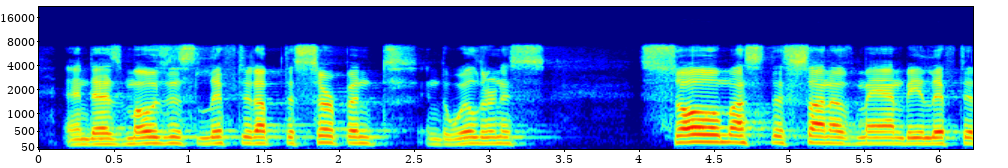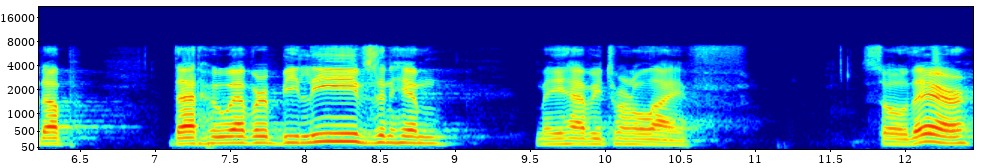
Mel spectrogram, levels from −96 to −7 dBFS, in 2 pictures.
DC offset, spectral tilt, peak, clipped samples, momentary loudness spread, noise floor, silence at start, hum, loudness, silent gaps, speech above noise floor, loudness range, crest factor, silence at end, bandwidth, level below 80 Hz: under 0.1%; -4.5 dB/octave; -6 dBFS; under 0.1%; 16 LU; -79 dBFS; 0.2 s; none; -24 LUFS; none; 54 dB; 6 LU; 20 dB; 0 s; 7.8 kHz; -76 dBFS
